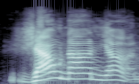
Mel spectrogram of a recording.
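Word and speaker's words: Xiaonan Yan: we have Yan Janan taking on Tabitha RI xiaan Yan is actually how they pronounce it xiaan Yan is 18-4 in her career two and three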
